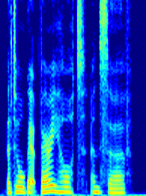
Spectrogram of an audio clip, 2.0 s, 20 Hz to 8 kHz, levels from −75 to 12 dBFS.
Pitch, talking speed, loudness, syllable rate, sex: 200 Hz, 215 wpm, -18 LUFS, 5.7 syllables/s, female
